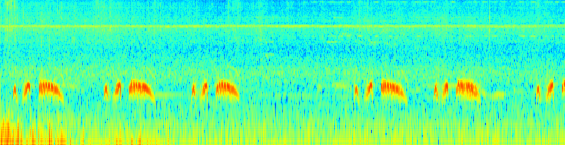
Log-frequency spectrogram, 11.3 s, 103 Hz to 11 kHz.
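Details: Spotted dove call used as a lure to bring wild doves down and as a master tutor, a loud 'kuk 1' voice: mellow coo phrases of two short notes then a longer falling coo, repeated about every two seconds, with low rumble beneath.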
